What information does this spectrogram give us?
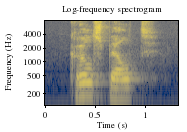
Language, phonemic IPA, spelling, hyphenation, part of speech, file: Dutch, /ˈkrʏl.spɛlt/, krulspeld, krul‧speld, noun, Nl-krulspeld.ogg
- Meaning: a curler, a roller (tube used to curl hair)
